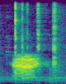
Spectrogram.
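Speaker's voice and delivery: Chicago said in a Boston accent. Shown as a demonstration. Streamer showing his Boston Chicago. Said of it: "people say that I".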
